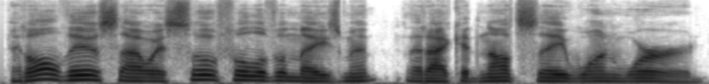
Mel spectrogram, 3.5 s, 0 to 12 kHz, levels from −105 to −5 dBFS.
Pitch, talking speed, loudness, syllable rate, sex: 145 Hz, 270 wpm, -16 LUFS, 6.0 syllables/s, male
